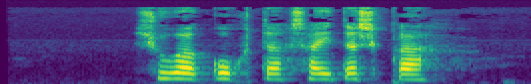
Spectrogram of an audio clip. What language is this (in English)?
Sihuas Ancash Quechua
